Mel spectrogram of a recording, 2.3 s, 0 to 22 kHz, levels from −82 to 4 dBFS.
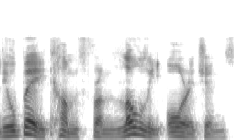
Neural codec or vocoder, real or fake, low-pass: none; real; 7.2 kHz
